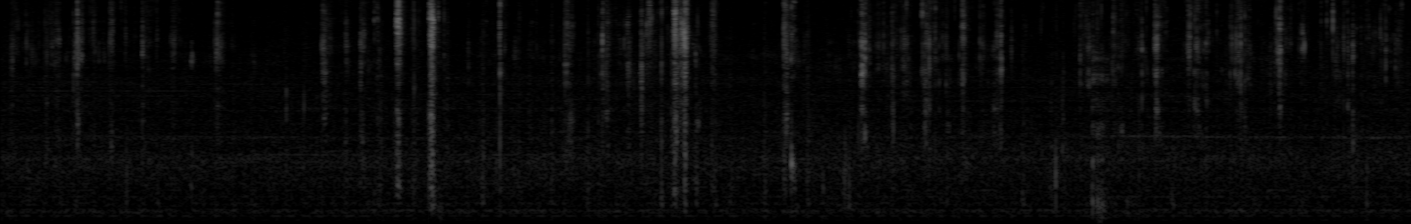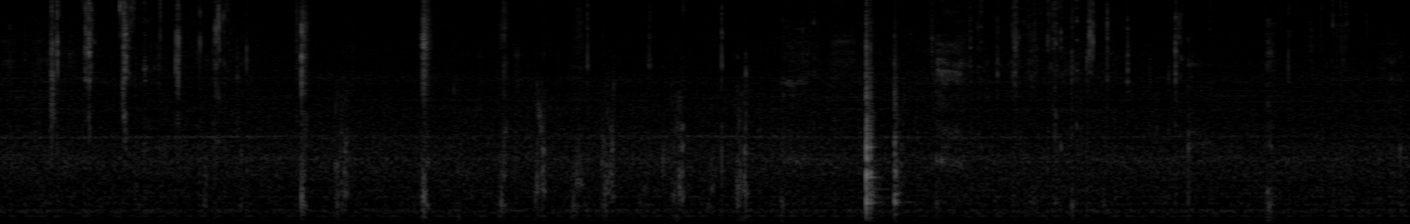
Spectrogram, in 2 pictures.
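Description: Close-miked mukbang eating: a person chewing and smacking on grilled rockfish picked off the bone by hand. Scattered sharp clicks and light taps run through it, the loudest about three quarters of the way through.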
